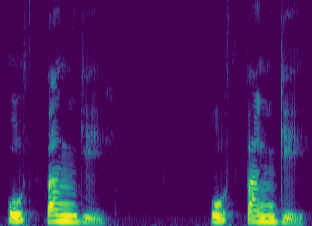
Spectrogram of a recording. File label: "ohrvnke", Muscogee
